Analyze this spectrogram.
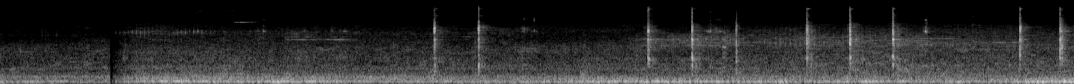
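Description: Hammer striking a steel chisel to dig the test hole for a sand-cone density test in compacted crushed-stone base: sharp metallic clinks, singly and in pairs about half a second apart, starting about four seconds in. A steady low rumble runs underneath.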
